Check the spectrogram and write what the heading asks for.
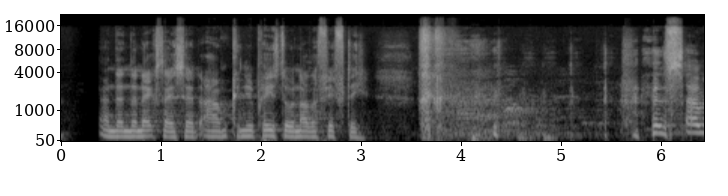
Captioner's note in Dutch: lachen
